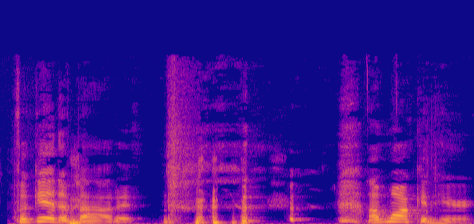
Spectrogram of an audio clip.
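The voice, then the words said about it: Put-on New Jersey/Staten Island accent. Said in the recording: “the Jersey accent that people think is really a Staten Island accent, which is kind of like this weird mishmash between New Jersey and New York”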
